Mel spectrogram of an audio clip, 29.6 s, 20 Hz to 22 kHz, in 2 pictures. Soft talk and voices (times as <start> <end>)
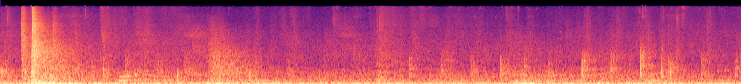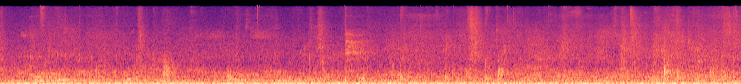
9.8 23.9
